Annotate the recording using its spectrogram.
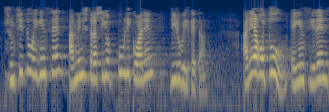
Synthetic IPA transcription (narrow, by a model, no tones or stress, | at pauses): sunt͡sit̪ue̞ɣinse̞naðminist̪ɾasio̞puβliko̞aɾe̞nd̪iɾuβ̞ilke̞t̪a̰ | a̰ɾeaɣ̞o̞t̪ue̞ɣ̞insiɾe̞n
